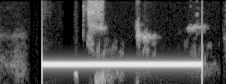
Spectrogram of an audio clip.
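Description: Telephone ringing tone on a call nobody answers: a single loud, steady beep lasting about two seconds, with faint sounds before and during it.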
